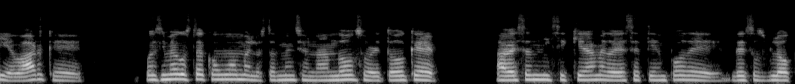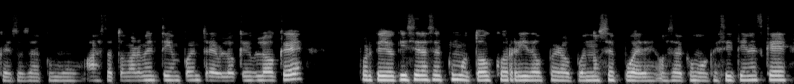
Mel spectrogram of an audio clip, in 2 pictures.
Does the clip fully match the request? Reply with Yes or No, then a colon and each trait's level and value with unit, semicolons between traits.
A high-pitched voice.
Yes: high, 195 Hz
